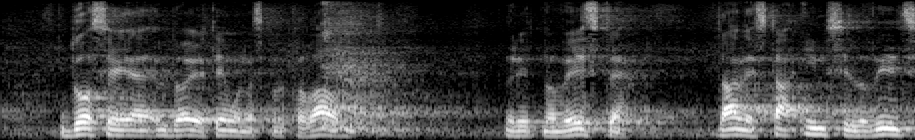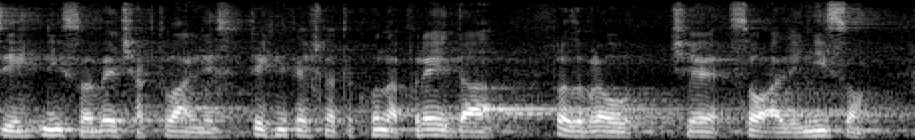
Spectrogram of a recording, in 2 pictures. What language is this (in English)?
Slovenian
